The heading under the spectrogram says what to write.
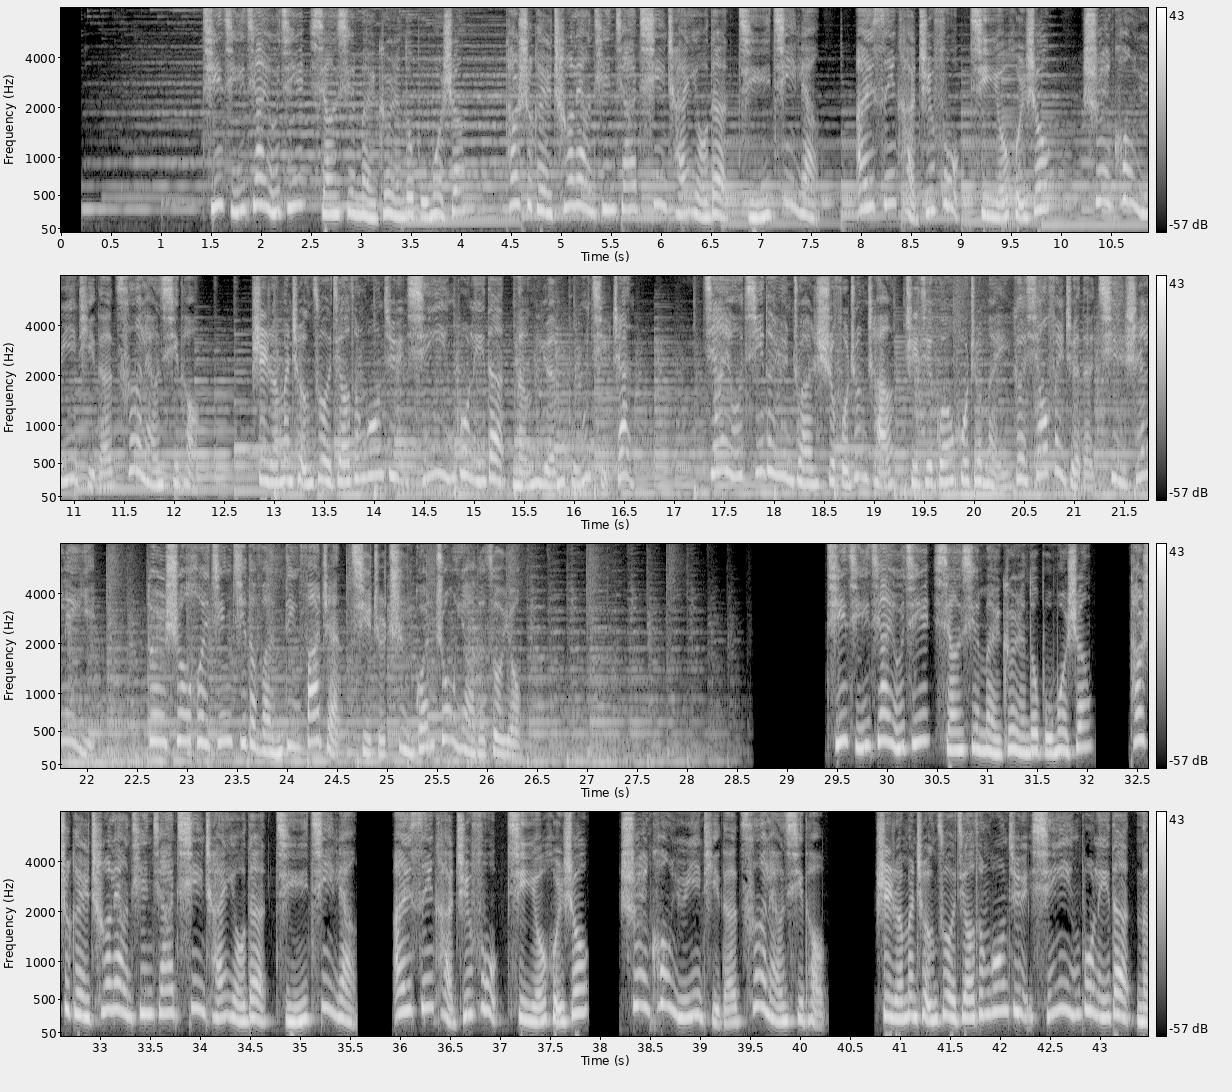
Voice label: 加油机 女

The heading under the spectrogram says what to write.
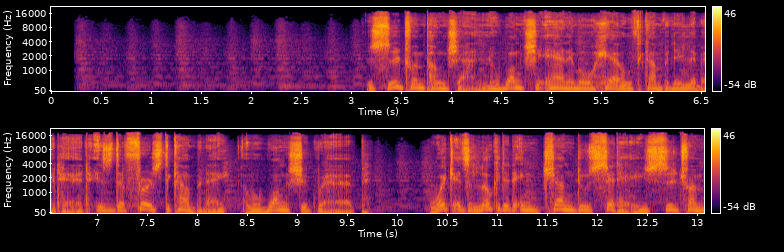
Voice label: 英文宣传 低沉稳重 企业介绍 男; 天天好声音

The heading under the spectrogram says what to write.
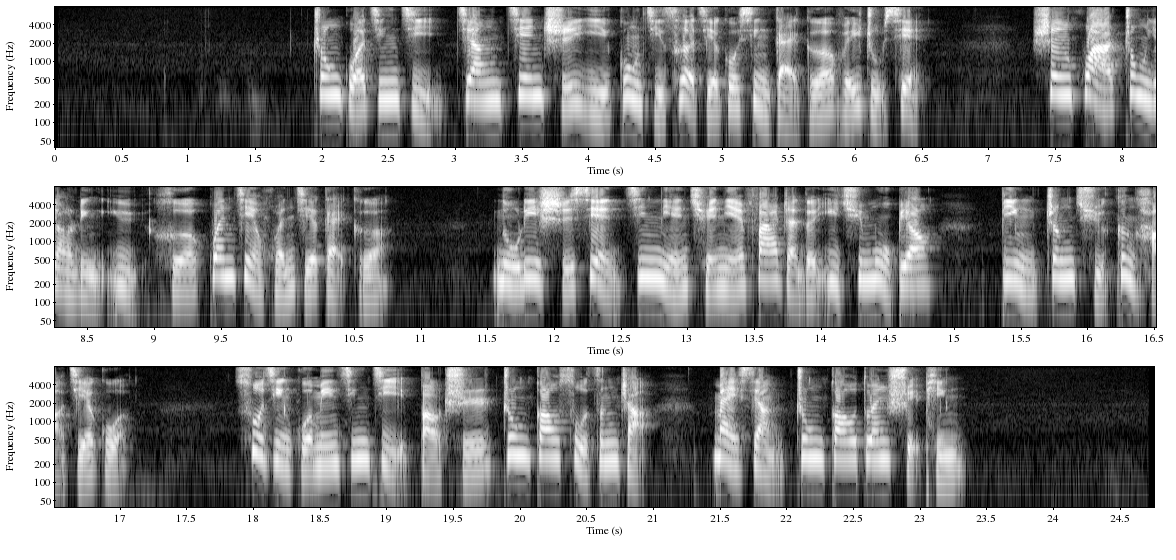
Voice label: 新闻类

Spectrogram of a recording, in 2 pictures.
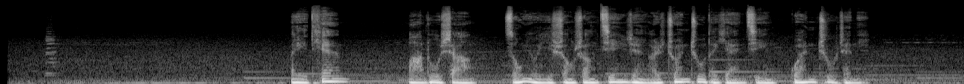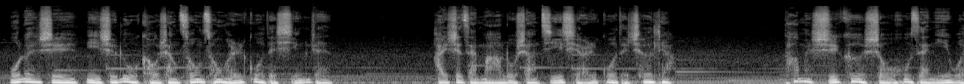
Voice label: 交警形象片; 杭州亚运会; 央视

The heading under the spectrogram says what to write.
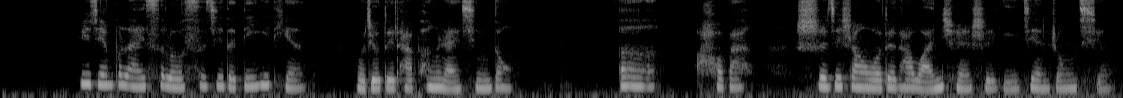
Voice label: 有声书 中文; 怦然心动

